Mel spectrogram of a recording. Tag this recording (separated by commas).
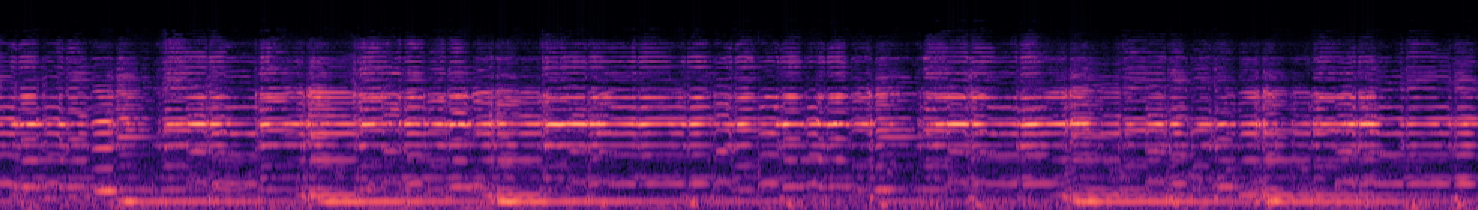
fiddle, Music, Musical instrument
